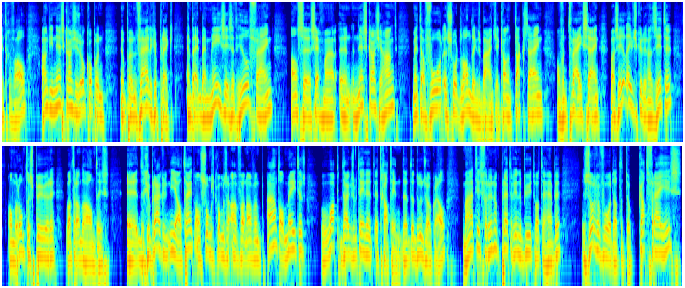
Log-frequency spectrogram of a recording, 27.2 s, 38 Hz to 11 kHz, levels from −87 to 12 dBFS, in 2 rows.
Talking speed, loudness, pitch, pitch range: 240 wpm, -22 LUFS, 125 Hz, 110-150 Hz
